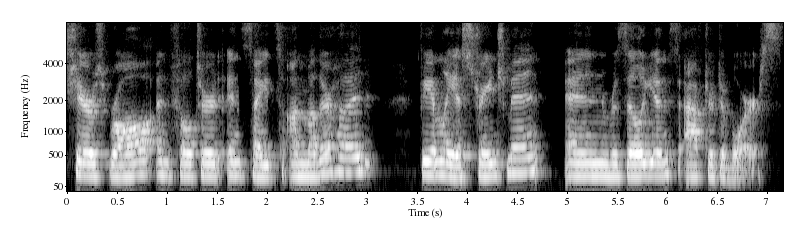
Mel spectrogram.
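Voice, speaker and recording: Her voice plain, everyday and medium in pitch, a woman speaks at a fairly slow pace with ordinary pitch variation. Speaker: podcast host. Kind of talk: podcast interview conversation.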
